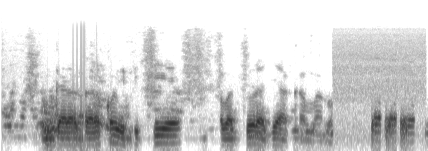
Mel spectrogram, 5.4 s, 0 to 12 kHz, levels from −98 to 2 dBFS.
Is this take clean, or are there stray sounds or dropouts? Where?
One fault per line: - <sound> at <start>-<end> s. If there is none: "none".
- laugh at 4.6-5.2 s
